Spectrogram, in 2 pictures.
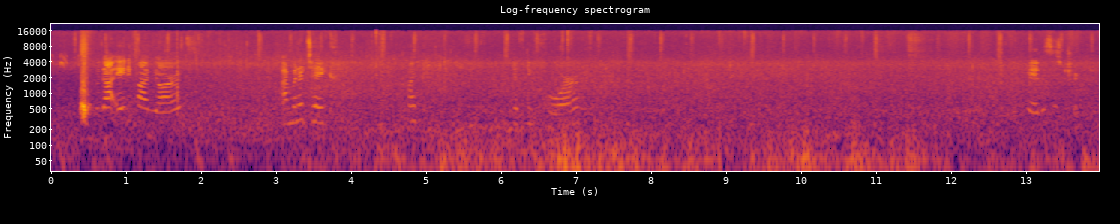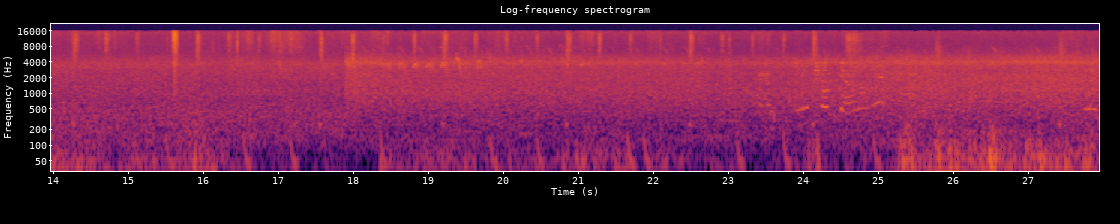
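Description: Wind blusters across the microphone outdoors.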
